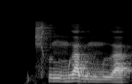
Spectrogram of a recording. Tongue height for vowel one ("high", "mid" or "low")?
high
